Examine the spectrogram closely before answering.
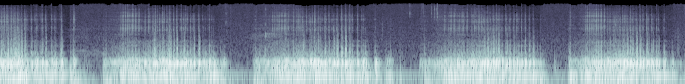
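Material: Metal mesh.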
